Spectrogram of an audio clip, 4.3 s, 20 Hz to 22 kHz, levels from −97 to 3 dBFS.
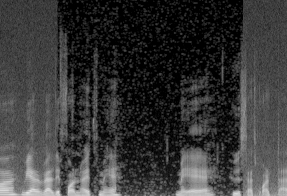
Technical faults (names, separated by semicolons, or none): overdone noise removal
